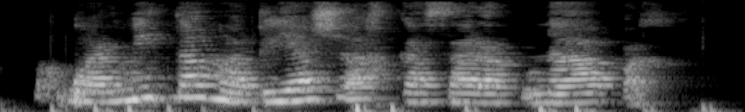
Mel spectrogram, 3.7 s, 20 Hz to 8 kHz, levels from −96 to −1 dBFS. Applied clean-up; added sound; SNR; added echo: classical method WPE with log-MMSE.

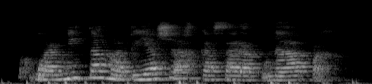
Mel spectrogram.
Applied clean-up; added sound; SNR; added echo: none; Typing; 14 dB; reverberation time 0.6 s.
